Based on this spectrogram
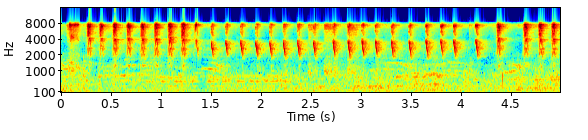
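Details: Greater green leafbird lure recording, meant to make caged birds sing readily and get agitated: rapid, regular high chirped notes, about four per second, running steadily through the stretch with a faint low murmur underneath.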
